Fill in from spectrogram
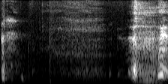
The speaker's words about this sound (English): That's why I'm coughing. I'm smoking ashes.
